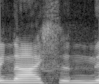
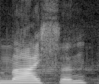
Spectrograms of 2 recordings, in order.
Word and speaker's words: Nisan: Of Esther chapter 3, in the first month, which is the month of Nisan, some say Nisan, Nisan, hey, it's up for grabs. I suppose it depends upon the part of the country that you're in, how you pronounce these. I'll pronounce it the month of Nisan.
